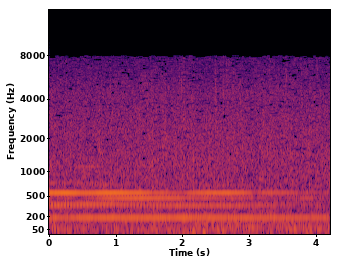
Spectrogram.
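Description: Solo piano: a held chord slowly dying away over a faint steady hiss, with no new notes struck.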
